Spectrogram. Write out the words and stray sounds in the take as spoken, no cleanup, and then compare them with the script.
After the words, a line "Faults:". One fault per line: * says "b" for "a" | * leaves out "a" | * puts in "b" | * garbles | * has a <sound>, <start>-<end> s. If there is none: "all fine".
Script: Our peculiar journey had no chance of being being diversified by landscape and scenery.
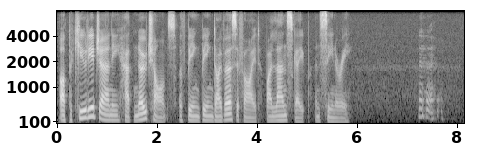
Our peculiar journey had no chance of being being diversified by landscape and scenery.
Faults:
* has a laugh, 7.2-7.8 s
